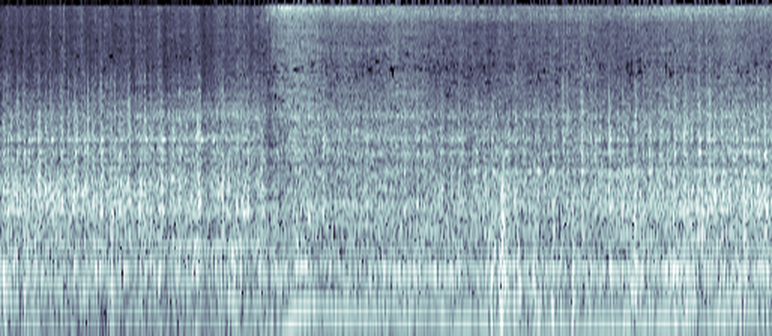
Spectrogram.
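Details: Truck engine running, camera mounted under the truck: a busy, rattly tapping over the hum, with a tone settling after a revving change; a knock of unknown cause.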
